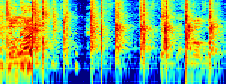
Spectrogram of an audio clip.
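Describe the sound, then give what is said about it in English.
A slow clap: a dozen or so sharp, evenly spaced hand claps at a steady, deliberate pace, with voices talking and laughing over the first second before the claps carry on alone. “When you say, did we really just slow clap? We did.”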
